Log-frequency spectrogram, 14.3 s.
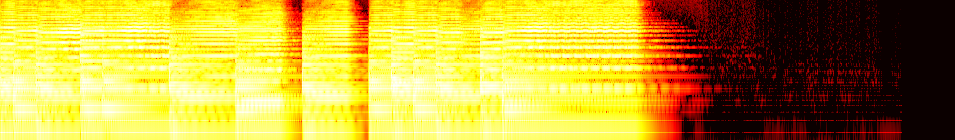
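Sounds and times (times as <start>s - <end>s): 
violin: 0.0s - 9.9s.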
